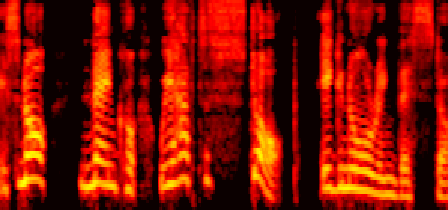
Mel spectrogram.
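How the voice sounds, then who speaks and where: Animated and full of very wide pitch swings, a woman speaks in a dry, close sound with no echo on a very clean recording with a silent background. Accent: northern English. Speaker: home education advocate. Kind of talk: podcast interview.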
